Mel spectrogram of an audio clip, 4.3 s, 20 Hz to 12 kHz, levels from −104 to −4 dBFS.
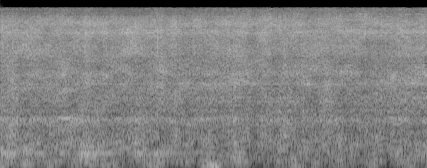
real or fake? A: fake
